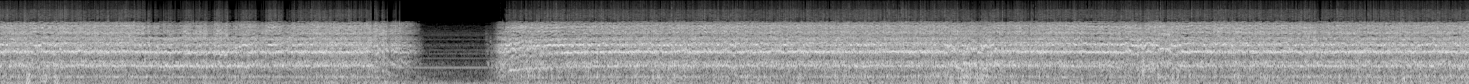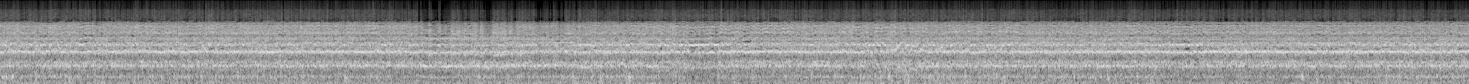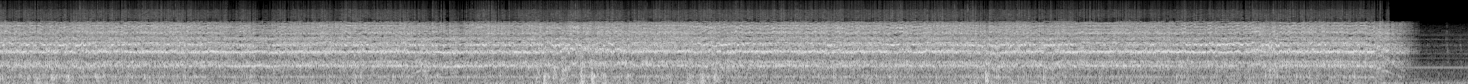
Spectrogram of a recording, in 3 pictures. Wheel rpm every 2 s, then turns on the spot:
230, 210, 100, 240, 240, 230, 230, 230, 240, 230, 230, 220, 230, 230, 230, 230, 230, 240, 230, 230, 230, 150.
none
